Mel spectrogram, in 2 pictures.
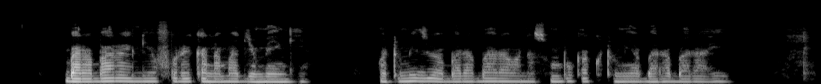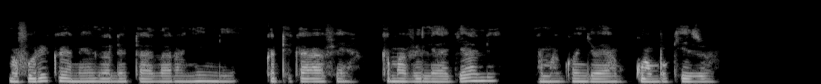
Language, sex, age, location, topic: Swahili, male, 18-24, Kisumu, health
